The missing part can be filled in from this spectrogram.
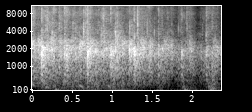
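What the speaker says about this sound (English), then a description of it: "A big round of applause." An audience applauds panelists at a discussion on European sustainability investment, a steady wash of many hands clapping at moderate distance, with a voice faintly underneath.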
